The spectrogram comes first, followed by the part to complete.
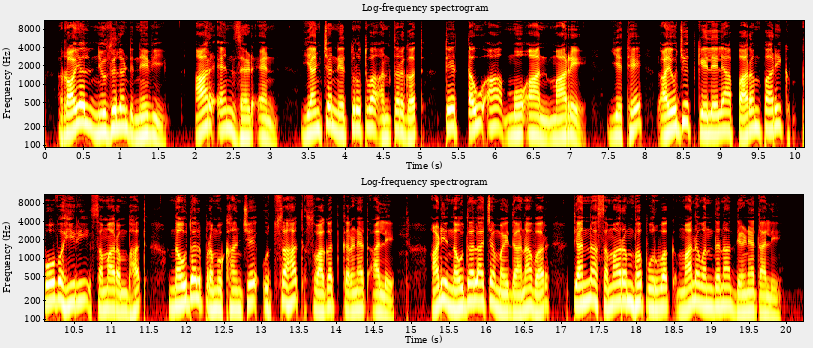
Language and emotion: Marathi, neutral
